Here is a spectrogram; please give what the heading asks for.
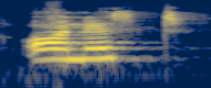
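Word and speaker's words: honest: ऑनेस्ट, इसका भी H silent है, ऑनेस्ट, इसलिए एन बैठेगा.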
